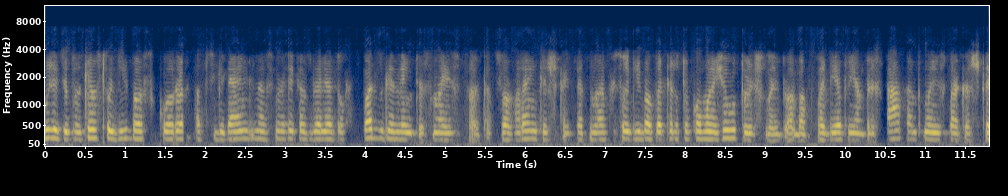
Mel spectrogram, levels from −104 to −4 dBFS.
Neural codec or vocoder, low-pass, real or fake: codec, 16 kHz, 2 kbps, FreqCodec, smaller model; 7.2 kHz; fake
